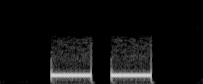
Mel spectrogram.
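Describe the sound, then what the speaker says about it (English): Outgoing telephone call ringback tone: two identical steady electronic buzzes, each about half a second long, separated by a short pause, loud and clean with no talking. "Let's try and get a hold of Ellie on the phone."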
